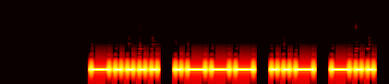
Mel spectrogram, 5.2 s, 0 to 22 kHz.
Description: Morse code, heard as a keyed tone, about 15 wpm, 700 Hz. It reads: 6JUD
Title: Four Challenging Letter-Number Combinations 15wpm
